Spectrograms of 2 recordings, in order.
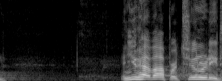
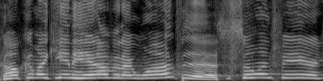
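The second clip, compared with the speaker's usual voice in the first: put-on little boy whining at his mom in a store; whining child; 3 dB louder than usual. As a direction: whine it like a seven-year-old denied a toy. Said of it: "he started whining".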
